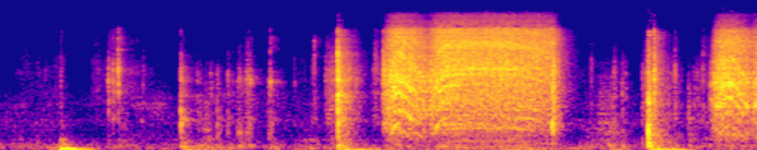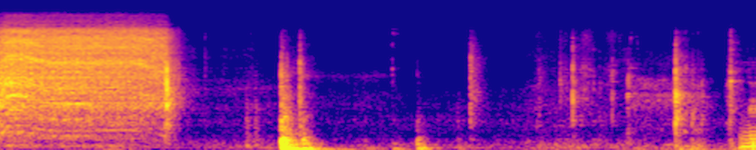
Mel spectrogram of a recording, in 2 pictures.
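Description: A power drill whines in two sustained bursts as it removes the bottom differential bolts on an Arrma Kraton EXB RC car, with short clicks and handling noises between them.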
